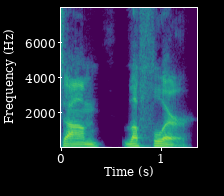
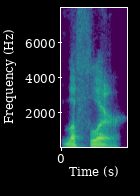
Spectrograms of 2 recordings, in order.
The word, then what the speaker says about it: Lafleur: would say, but it's Lafleur is how I say it, Lafleur.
